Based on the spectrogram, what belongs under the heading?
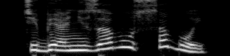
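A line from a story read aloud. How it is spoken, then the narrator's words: Sharp, curt. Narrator (Russian): резко бросила чародейка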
